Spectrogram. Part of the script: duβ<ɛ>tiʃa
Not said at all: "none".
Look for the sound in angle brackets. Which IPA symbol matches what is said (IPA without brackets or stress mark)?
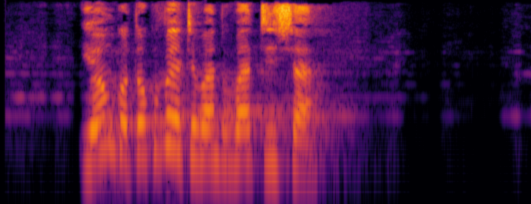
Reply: a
